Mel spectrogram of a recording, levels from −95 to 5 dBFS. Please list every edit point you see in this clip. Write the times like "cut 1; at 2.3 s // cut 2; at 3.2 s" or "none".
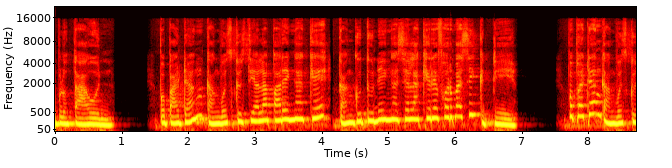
cut 1; at 1.3 s // cut 2; at 4.2 s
